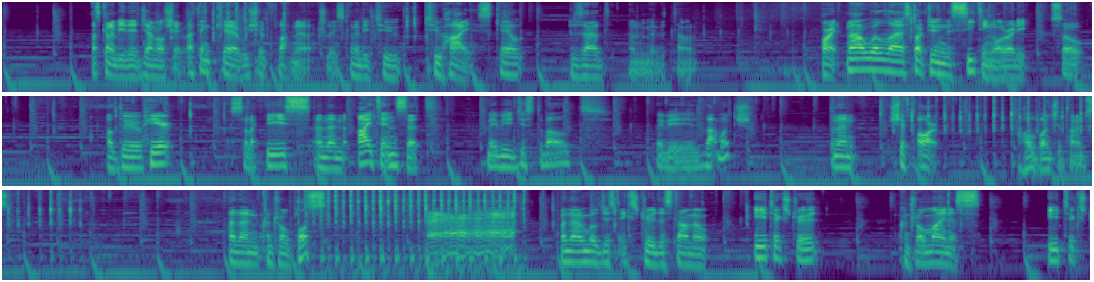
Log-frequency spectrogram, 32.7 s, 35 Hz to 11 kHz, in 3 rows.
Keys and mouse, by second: 1.7 ctrl+KP_Add, 3.1 ctrl+KP_Add, 3.7 s, 5.9-7.1 drag, 7.3 middle click, 8.4 click, 8.9-10.4 shift+drag, 10.7 shift+click, 11.0 shift+click, 11.2 middle click, 11.8 shift+middle click, 12.2 middle click, 12.6 shift+middle click, 12.9 click, 19.5-22.4 shift+r, 22.8 click, 24.4 ctrl+KP_Add, 25.2-27.0 ctrl+KP_Add, 27.7 shift+click, 28.4 click, 29.0 e, 30.9 ctrl+KP_Subtract, 32.3 e.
